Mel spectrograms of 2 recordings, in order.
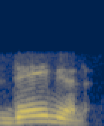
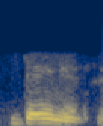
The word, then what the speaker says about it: Damjan: Listen, I wanted to make sure I respected the pronunciation in your name, because you spell it D-A-M-J-A-N, but it's pronounced Damian. – Yeah, no, it's Damian. People love to pronounce it Damjan. It's like very, very much. That's what people want to pronounce it. It's like Django, but the J is silent, and it sounds like an I.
